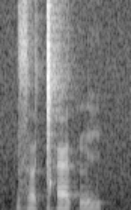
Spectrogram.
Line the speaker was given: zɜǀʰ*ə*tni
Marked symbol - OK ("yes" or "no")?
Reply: no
